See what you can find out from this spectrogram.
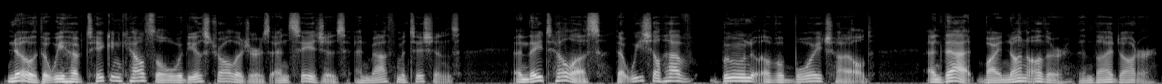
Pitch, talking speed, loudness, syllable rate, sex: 115 Hz, 175 wpm, -19 LUFS, 4.5 syllables/s, male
